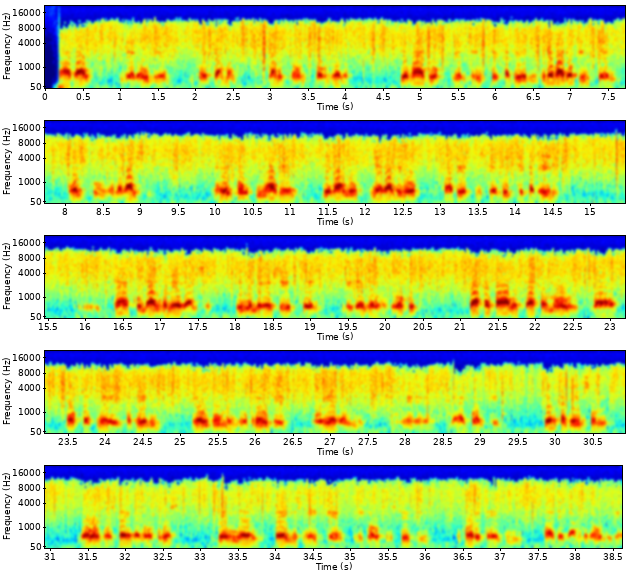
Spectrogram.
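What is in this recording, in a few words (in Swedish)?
Gothem Gotland, dialekter; Folkminnen; Svenska sagor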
